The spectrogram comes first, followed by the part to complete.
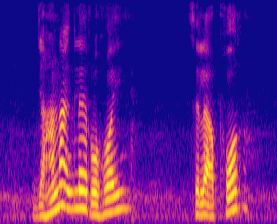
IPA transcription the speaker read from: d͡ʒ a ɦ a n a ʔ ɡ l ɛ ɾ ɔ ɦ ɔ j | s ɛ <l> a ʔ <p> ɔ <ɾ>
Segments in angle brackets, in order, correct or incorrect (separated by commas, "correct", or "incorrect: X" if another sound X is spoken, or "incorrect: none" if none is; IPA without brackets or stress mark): correct, incorrect: pʰ, correct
